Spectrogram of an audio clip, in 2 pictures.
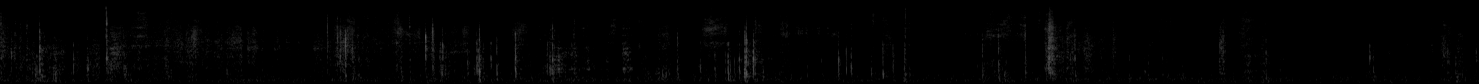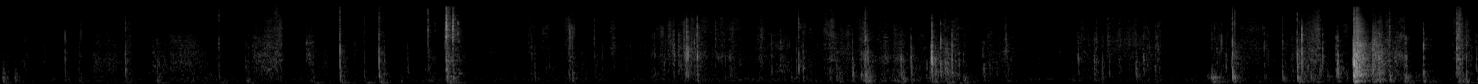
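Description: Paper handled by hand at close range: sheets rustling, rubbing and crinkling against old book pages, with tearing. There are irregular rustles throughout and a few sharper, louder crinkles in the second half.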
